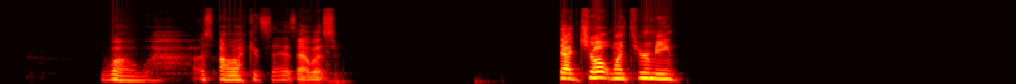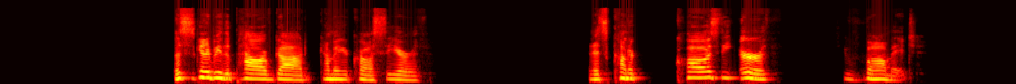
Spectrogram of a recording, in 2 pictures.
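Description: An older woman speaks with animation into a close microphone, in bursts with pauses.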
